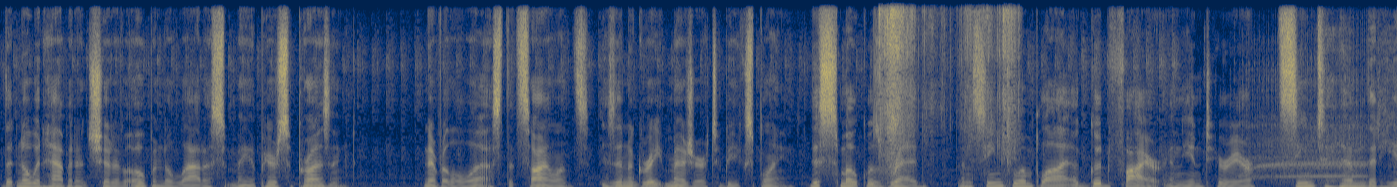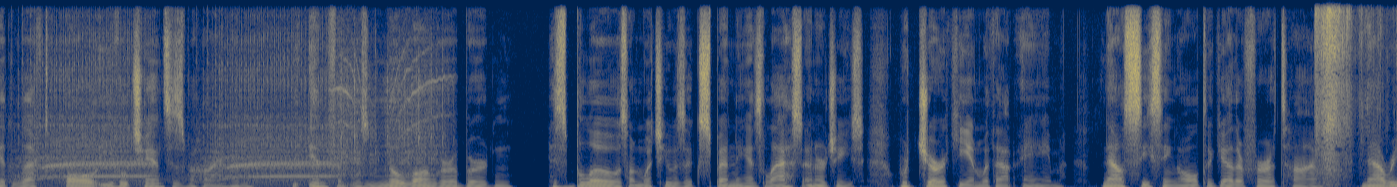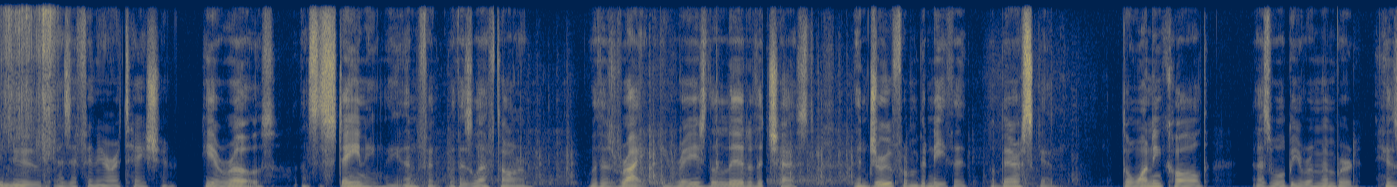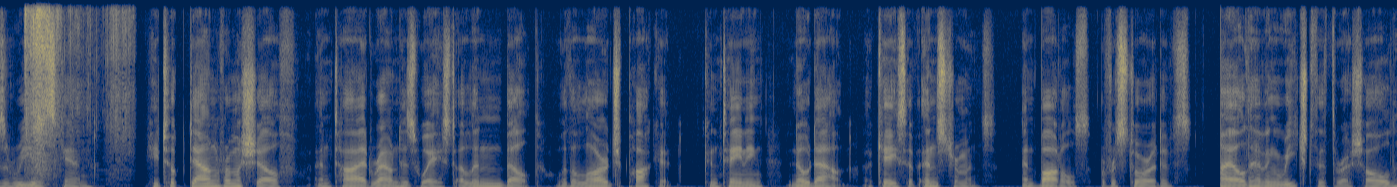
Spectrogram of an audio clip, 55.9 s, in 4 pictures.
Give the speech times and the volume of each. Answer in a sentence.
You can hear the speech from 0.0 to 55.8 s, at a steady volume.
